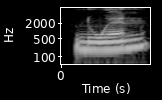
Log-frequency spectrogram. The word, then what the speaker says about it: Nguyen: know how to pronounce cuz that NG like throws me. Yeah, it's a very common Vietnamese last name. Nuen, I believe. Nuen.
